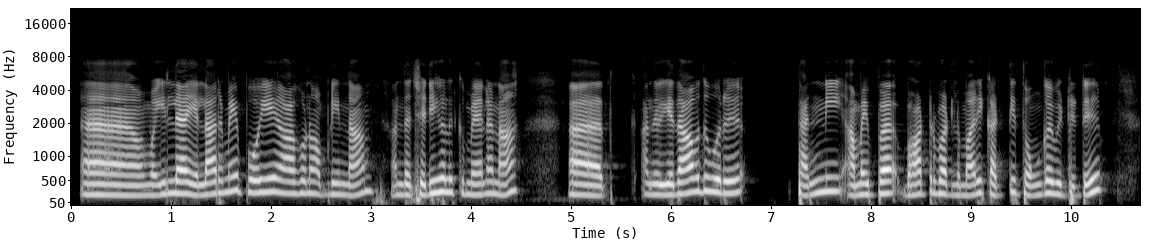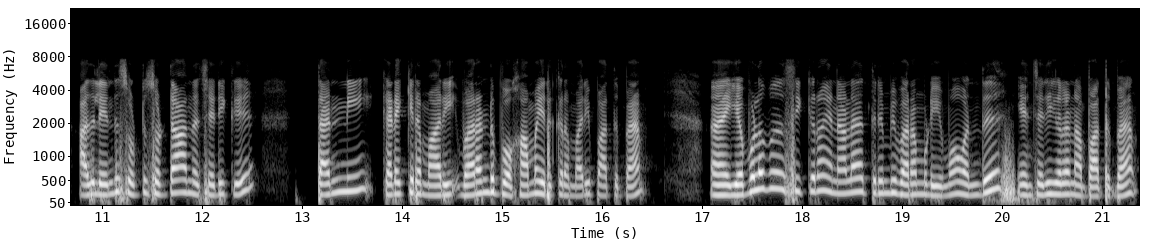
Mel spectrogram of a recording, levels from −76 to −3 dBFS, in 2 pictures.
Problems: background sounds at intervals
